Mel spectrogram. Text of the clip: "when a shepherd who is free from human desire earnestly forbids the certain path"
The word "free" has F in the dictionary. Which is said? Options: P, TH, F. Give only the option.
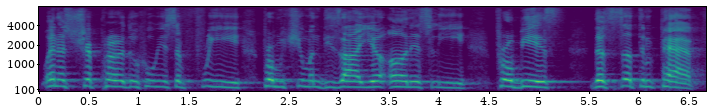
F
